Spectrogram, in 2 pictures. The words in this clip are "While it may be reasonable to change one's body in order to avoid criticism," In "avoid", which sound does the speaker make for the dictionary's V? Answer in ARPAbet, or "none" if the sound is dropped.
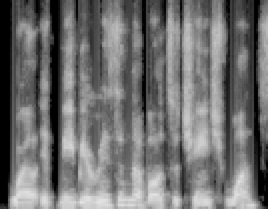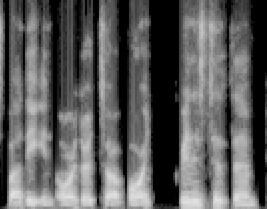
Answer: V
